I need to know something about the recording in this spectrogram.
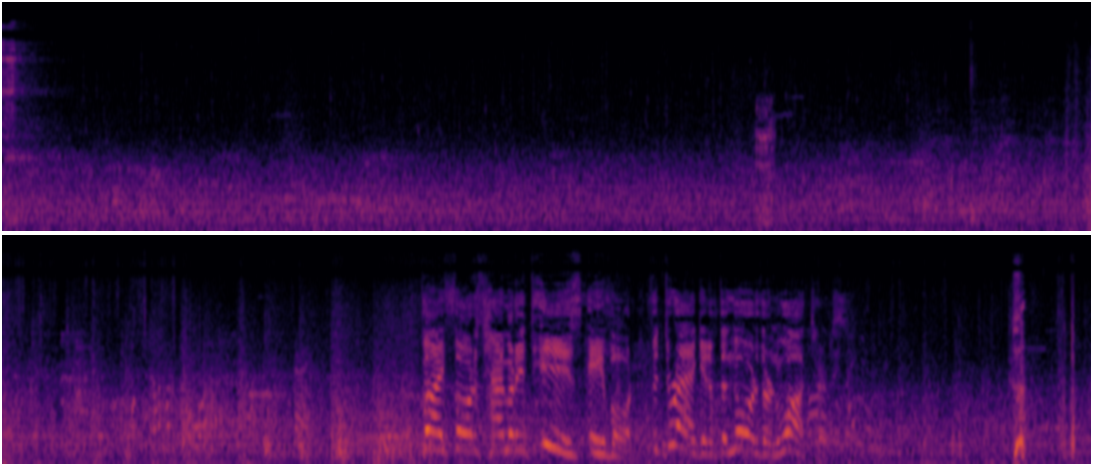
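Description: Footsteps crunch on snow and gravel.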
